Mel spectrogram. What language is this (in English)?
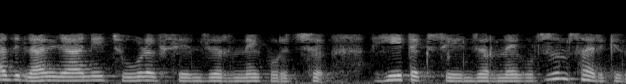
Malayalam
